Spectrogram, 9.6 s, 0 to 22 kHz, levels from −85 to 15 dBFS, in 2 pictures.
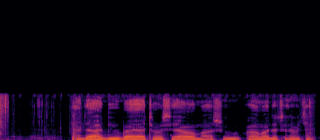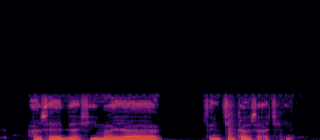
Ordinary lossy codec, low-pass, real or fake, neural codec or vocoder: none; 7.2 kHz; real; none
